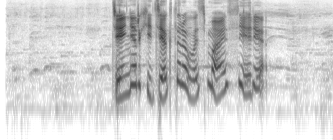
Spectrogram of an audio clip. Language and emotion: Russian, sad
